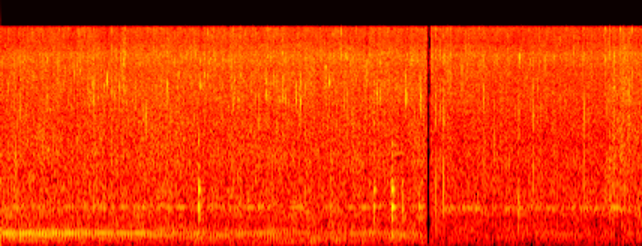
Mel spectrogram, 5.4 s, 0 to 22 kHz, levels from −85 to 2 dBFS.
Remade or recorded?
recorded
